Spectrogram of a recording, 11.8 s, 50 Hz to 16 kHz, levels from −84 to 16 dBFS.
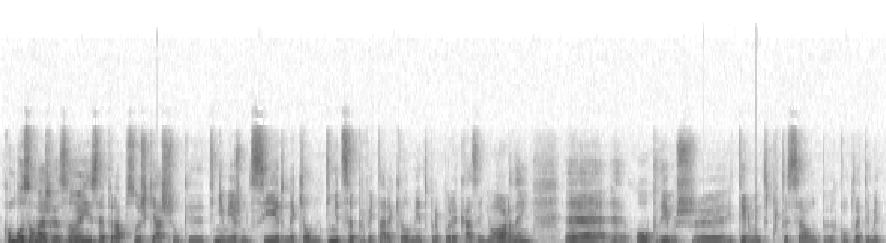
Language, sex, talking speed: Portuguese, male, 170 wpm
